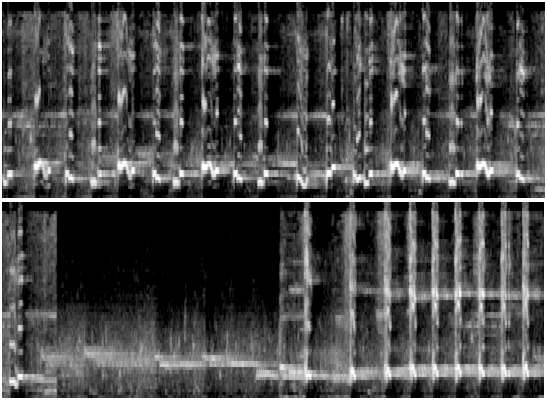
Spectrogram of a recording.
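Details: Sooty-headed bulbul ropel trill in cucak rowo style, played as a lure: six seconds of rapid, bouncing, downward-slurred notes, a pause with a faint level whistle, then another fast run of sharp notes.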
